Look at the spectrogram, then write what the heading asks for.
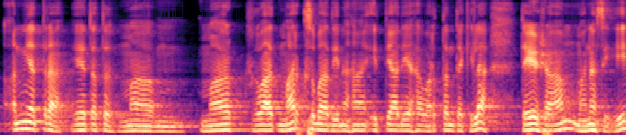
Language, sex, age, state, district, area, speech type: Sanskrit, male, 45-60, Karnataka, Shimoga, rural, spontaneous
